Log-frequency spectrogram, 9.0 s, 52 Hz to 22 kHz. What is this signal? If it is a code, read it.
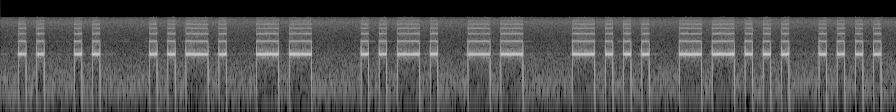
Morse code, heard as a keyed tone, about 13 wpm, 1180 Hz. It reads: II FM FM B7H
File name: 14wpm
